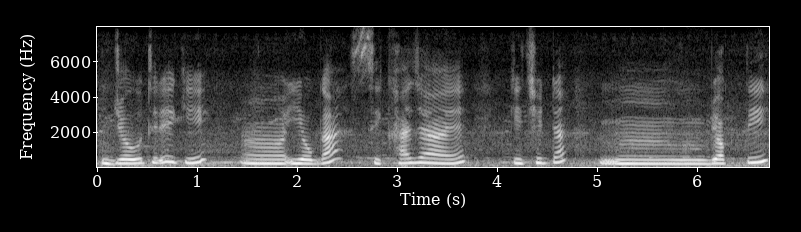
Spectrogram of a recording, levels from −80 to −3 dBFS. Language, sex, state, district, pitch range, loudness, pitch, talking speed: Odia, female, Odisha, Sambalpur, 225-280 Hz, -14 LUFS, 240 Hz, 80 wpm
